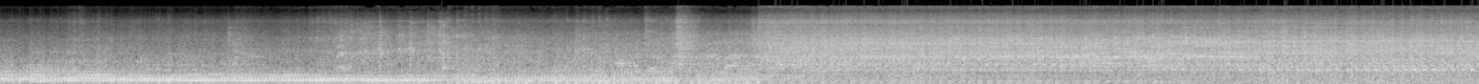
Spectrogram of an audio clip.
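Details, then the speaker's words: Yamaha Mio Soul GT scooter after its broken kickstarter area was welded: harsh, uneven clicking grind, three or four a second, from the CVT side; kickstarter pinion scraping inside the CVT. "kira-kira seperti itu ya untuk suara di motor miosul GT ini berisik di bagian cpt-nya"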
